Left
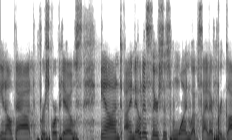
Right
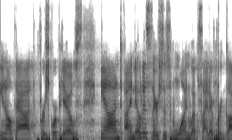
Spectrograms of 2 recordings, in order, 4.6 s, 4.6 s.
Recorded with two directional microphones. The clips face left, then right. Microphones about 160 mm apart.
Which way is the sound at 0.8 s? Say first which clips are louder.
Left 3 dB; 45° left (ahead or behind).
